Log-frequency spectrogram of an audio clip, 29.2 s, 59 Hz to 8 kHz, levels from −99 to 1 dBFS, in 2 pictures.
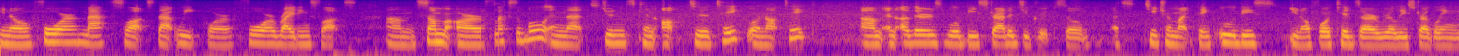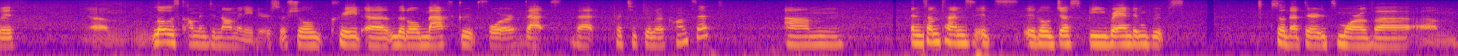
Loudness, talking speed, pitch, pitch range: -21 LUFS, 165 wpm, 175 Hz, 160-190 Hz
